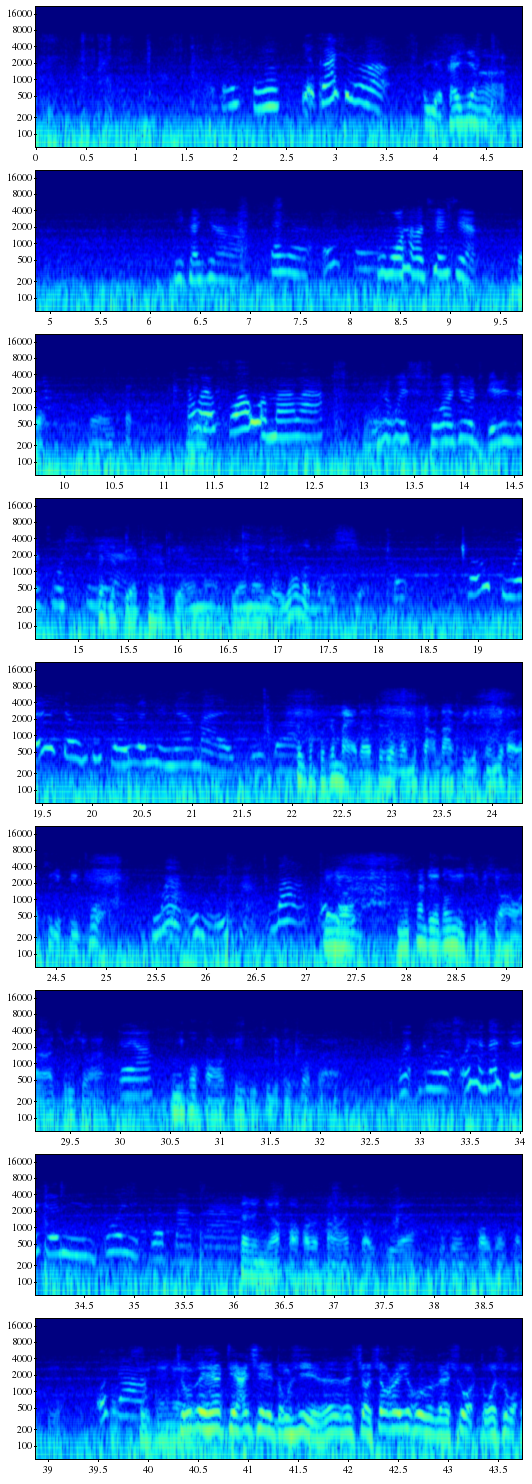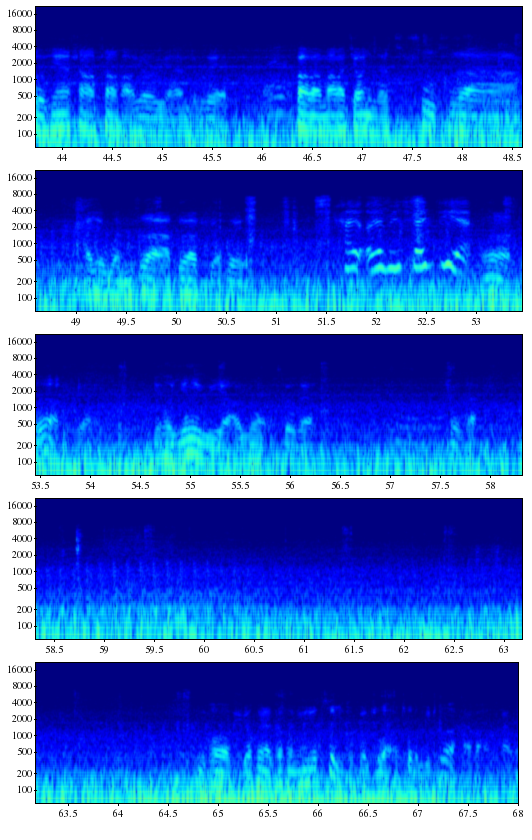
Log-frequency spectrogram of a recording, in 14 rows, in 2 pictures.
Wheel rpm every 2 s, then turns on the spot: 0, 0, 0, 0, 0, 0, 0, 0, 0, 0, 0, 0, 0, 0, 0, 0, 0, 0, 0, 0, 0, 0, 0, 0, 0, 0, 0, 0, 0, 0, 0, 0, 0, 0.
none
